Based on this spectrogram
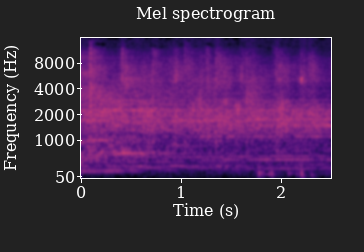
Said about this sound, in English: When you clap and when you get excited, you are celebrating life.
